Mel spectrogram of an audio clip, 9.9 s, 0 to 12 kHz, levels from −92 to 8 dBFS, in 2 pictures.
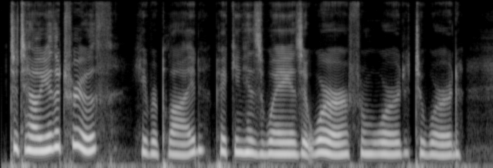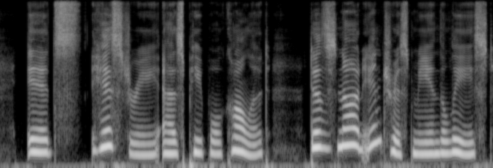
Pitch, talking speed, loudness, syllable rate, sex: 225 Hz, 180 wpm, -18 LUFS, 4.6 syllables/s, female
